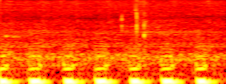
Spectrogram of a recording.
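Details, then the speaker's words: Gradiente HA-II hi-fi power amplifier driven into clipping near maximum power: low buzzing hum pulsing about three times a second, ripple from the unregulated power supply coming through because supply voltage sag limits power and modulates the output. "esse Abalo limita a potência se a fonte fosse estabilizada né ela chegaria até aqui embaixo nessa linha reta né sem ter esse ruído"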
